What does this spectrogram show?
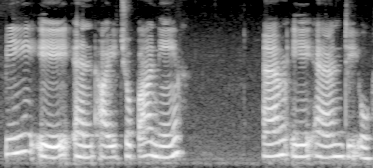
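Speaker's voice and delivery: very slow, letter by letter; spelling aloud. Shown as a demonstration. Teacher spelling Chopani Mando for students, slow and letter by letter. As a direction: spell each letter out slowly for the class. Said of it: "चोपानी की spelling हो गई".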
